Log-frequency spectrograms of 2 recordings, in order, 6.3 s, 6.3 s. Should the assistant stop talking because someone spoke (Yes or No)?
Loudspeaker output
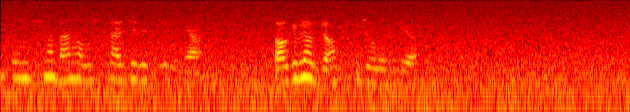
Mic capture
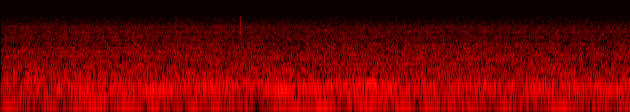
No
